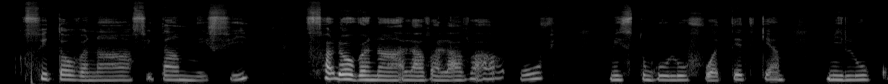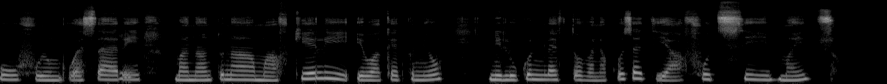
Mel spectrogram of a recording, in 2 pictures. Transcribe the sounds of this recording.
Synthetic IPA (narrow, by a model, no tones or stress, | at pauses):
fit̪ovanəfit̪aminiv̥i | falovanəlavalavəuvi̥ | misi̥t̪uŋɡuluv̥uat̪et̪i̥kʲə | milukuv̥ulumbuasaɾimanant̪unəmafu̥kʰeliewakakinewnilukunilajfi̥t̪ovanəkusəd̪̥iəfut͡si̥simajnt͡su̥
